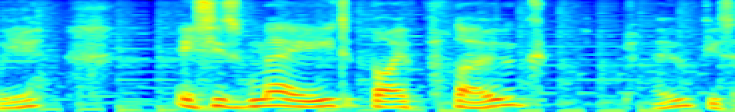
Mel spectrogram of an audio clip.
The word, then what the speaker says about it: Plogue: It is made by Plogue is how you pronounce it, and then it's called Sforzando, and that is all it is.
